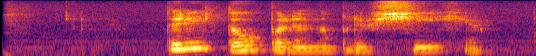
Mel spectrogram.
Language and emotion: Russian, sad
